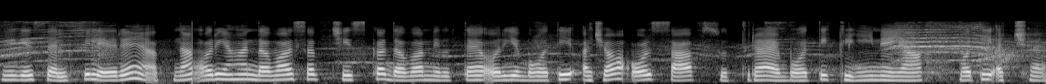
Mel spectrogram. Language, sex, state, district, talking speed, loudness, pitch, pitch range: Hindi, female, Bihar, Muzaffarpur, 185 wpm, -13 LUFS, 205 Hz, 190-235 Hz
